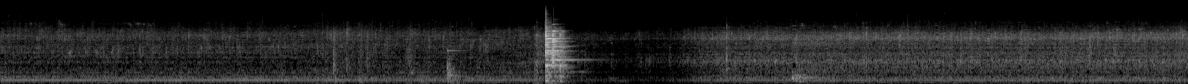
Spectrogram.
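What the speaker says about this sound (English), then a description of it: "I'm going to add a little bit more brown to that sausage where I cut it open" Smoked sausage browning in a pan gives a steady, close sizzle that runs throughout. A sharp clatter cuts in midway, followed by a short quieter dip before the frying hiss picks up again.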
